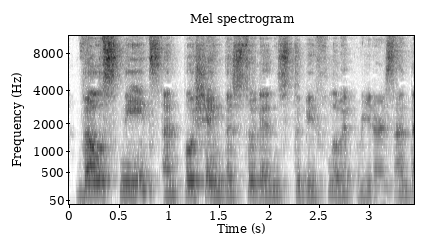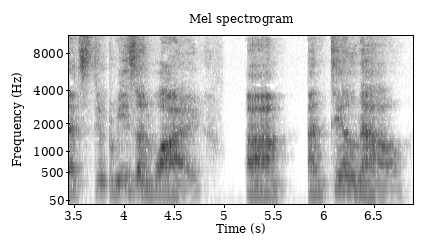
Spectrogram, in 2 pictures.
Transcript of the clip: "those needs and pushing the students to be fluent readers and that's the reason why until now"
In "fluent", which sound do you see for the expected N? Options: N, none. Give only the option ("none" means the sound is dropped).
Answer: none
